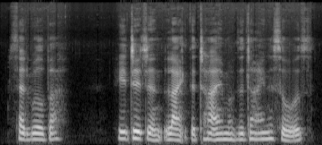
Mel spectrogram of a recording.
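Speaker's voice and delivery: ordinary delivery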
